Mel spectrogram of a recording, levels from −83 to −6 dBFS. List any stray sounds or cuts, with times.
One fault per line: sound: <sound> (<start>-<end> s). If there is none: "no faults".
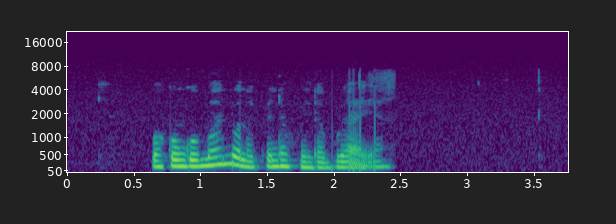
no faults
